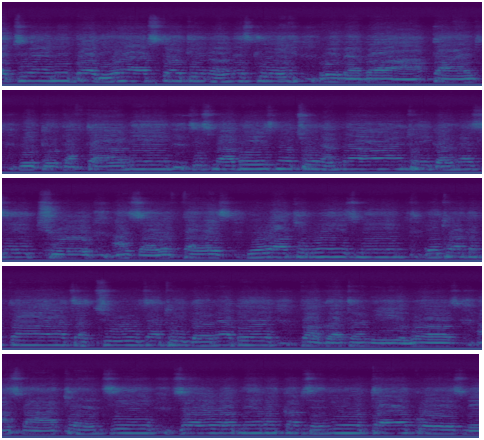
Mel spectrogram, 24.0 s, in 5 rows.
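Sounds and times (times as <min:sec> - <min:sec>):
vocals of verse and chorus: 0:00.0 - 0:23.9.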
